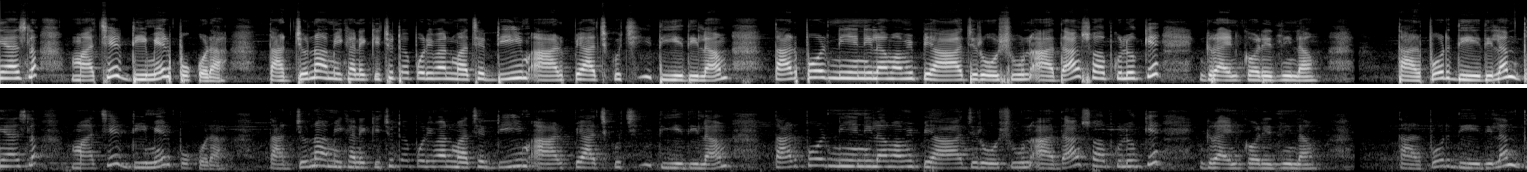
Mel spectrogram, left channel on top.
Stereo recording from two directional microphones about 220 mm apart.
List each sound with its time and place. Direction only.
0.0 s a woman's voice: 50° left (ahead or behind)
